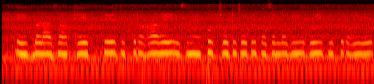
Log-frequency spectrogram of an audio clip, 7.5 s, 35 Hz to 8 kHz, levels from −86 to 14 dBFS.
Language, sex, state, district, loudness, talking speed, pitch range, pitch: Hindi, male, Maharashtra, Nagpur, -31 LUFS, 130 wpm, 245-260 Hz, 255 Hz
